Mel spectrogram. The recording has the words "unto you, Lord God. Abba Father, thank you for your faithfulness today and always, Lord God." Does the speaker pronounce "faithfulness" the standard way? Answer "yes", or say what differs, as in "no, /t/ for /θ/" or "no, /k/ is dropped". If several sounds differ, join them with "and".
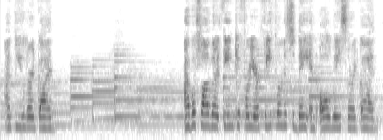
yes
